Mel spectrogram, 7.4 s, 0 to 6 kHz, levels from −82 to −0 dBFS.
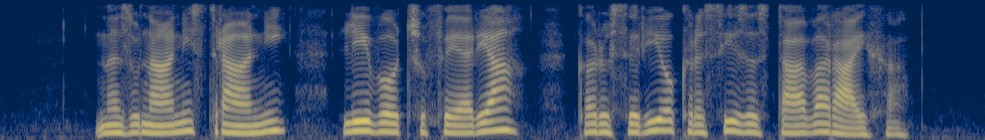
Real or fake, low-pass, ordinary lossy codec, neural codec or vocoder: fake; 5.4 kHz; none; codec, 16 kHz, 4 kbps, X-Codec, WavLM features, trained on Multilingual LibriSpeech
